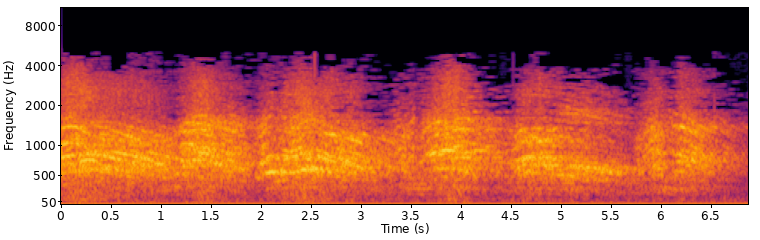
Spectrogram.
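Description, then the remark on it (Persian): A large crowd chants salawat loudly in unison in honor of the Prophet, the collective voices rising and falling in about five rhythmic surges over several seconds, sustained and full without pause. “انشاءالله که همیشه صلوات همون رو بلند بفرستیم، یه صلوات بلند خواهد کنیم.”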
